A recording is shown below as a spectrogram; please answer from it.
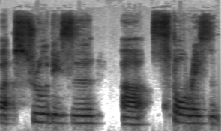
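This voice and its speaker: A woman speaking as a podcast guest, answering at length in a halting way with many fillers and restarts. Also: on the low side, fairly even intonation, warm tone. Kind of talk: conversational interview answers.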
